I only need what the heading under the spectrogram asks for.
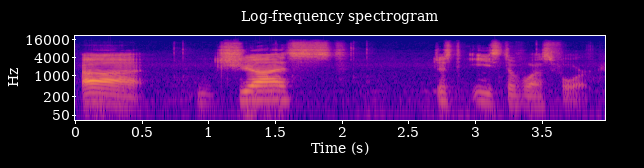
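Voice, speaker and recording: A man's voice: mid-range voice, extremely slow, vocal fry. Cautious man tracking storms live. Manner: cautious, hedging, thinks aloud. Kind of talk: live weather commentary.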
